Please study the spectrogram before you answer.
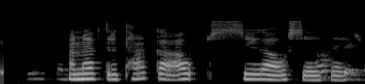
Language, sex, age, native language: Icelandic, female, 11, Icelandic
